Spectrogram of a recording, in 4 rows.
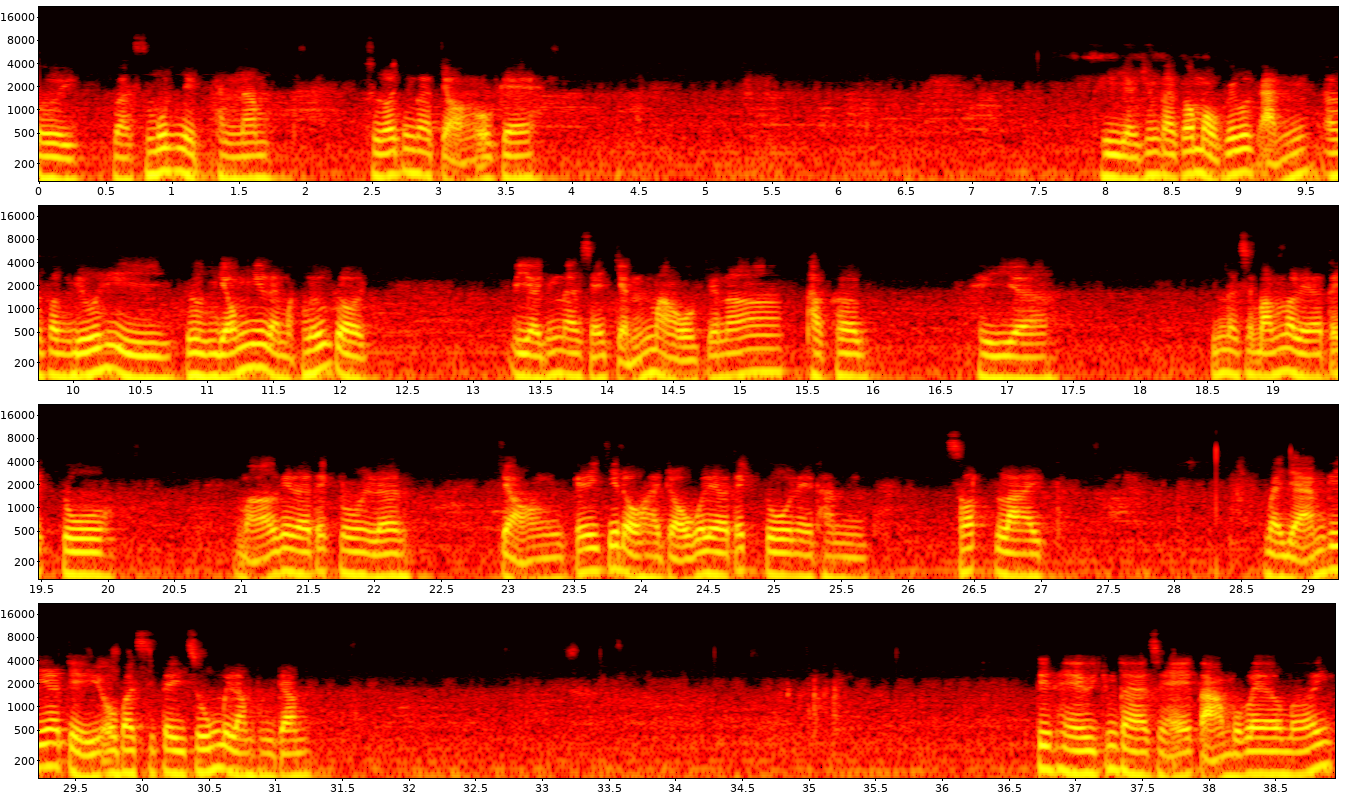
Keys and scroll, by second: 5.5 ctrl+0, 31.1 1, 32.3 Return.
